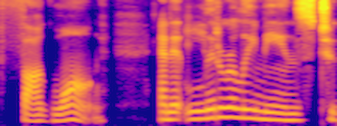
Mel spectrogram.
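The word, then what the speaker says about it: 发光: The term is fagwong, pronounced fagwong, and it literally means to glow or to radiate light.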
